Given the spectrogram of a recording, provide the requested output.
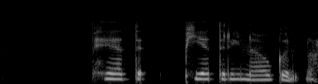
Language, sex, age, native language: Icelandic, female, 9, Icelandic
